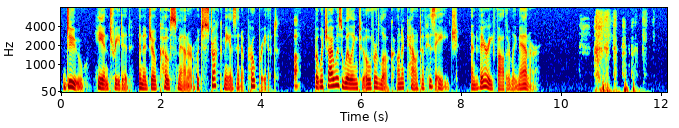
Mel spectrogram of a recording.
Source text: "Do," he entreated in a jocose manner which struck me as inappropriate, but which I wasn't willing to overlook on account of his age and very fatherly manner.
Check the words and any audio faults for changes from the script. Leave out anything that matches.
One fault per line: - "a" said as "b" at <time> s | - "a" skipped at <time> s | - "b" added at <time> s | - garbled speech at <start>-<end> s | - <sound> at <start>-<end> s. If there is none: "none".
- laugh at 4.7-4.8 s
- "wasn't" said as "was" at 5.4 s
- laugh at 10.4-11.9 s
